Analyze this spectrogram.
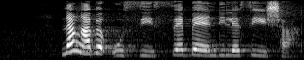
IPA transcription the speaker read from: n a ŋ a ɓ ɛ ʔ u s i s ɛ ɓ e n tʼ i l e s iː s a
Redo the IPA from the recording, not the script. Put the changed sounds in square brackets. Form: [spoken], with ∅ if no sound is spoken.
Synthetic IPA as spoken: n a ŋ a ɓ ɛ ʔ u s i s ɛ ɓ e n tʼ i l e s iː [ʃ] a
